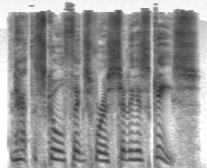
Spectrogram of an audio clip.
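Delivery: high-pitched, aggrieved comeback; indignant retort. A narrator's reading. Constance answers Alexandra's complaint, indignant. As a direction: throw it back, pitch well up.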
